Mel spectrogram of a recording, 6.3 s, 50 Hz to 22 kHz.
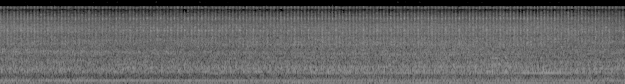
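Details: Engine test after replacing fuel pump and regulator O-rings for fuel pressure loss after 3–5 minutes causing hard starting: even idle under heavy hiss, soft regular tick, no stumble or hunting; runs fine, injectors still possible suspects.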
